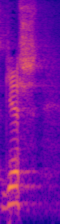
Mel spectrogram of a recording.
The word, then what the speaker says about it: Gish: company called Gish Foods it's looks like gixs but it's Gish it's Austrian so just go with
